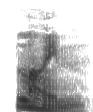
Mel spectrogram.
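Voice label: "line", British English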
